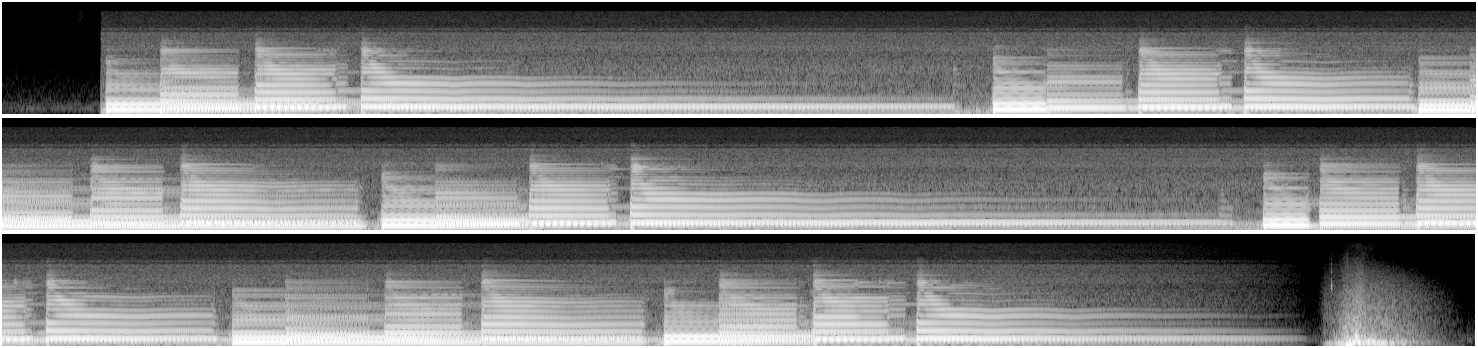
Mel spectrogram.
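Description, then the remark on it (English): An electric guitar fitted with an LSR nut plays repeating chordal phrases alone, with smooth tremolo-bar bends that make the sustained notes dip and waver in pitch, fairly loud, ending with a sharp final strum. “So you hear a pretty smooth tremolo action right here.”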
